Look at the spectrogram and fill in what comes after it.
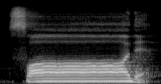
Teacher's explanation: জিহ্বার আগা, সামনের নিচের 2 দাঁতের পেট ও আগার সঙ্গে লাগিয়ে উচ্চারিত হয়।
